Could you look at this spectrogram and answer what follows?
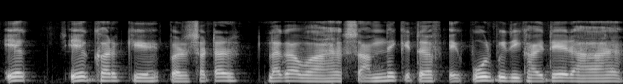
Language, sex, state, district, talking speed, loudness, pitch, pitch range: Hindi, male, Jharkhand, Garhwa, 180 wpm, -16 LUFS, 155 Hz, 150-175 Hz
